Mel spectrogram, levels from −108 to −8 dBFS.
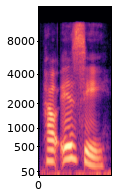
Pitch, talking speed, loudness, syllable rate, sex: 200 Hz, 250 wpm, -15 LUFS, 4.8 syllables/s, female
